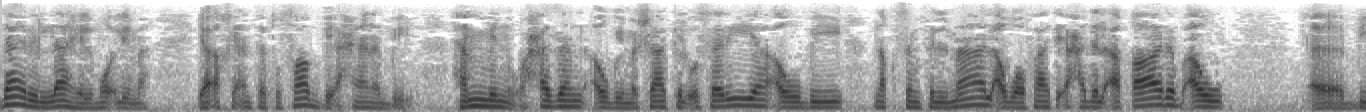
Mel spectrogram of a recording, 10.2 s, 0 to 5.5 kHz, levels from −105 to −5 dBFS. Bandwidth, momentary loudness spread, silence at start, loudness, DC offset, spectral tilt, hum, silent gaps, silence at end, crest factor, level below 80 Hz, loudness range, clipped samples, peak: 4.9 kHz; 10 LU; 0 s; -32 LUFS; under 0.1%; -11 dB/octave; none; none; 0 s; 16 dB; -58 dBFS; 4 LU; under 0.1%; -16 dBFS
